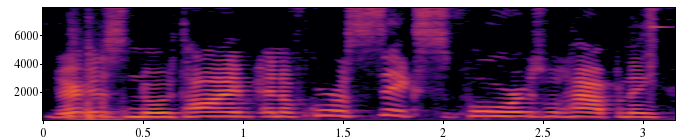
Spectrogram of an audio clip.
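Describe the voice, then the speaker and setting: A woman's voice: high-pitched, steady tone, moderate pace, noisy background. A woman from the Netherlands with a Dutch accent, in her late twenties, doing casual play-by-play commentary on an esports match and chatting with viewers. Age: late 20s. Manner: chatty, teasing, answers chat questions between calls. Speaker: esports caster.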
